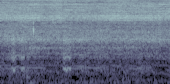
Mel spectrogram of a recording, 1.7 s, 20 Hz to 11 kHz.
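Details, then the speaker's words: 2011 Kia Sorento 2.4 with code P0456: evap system pressurized to 1 psi with vent line capped, giving a steady faint high-pitched air hiss from a small crack in the fuel tank pump head, too small to show smoke; replacing the fuel head fixed the leak. "you can hear, I don't know if the phone can hear that, you can hear air hissing right here."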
